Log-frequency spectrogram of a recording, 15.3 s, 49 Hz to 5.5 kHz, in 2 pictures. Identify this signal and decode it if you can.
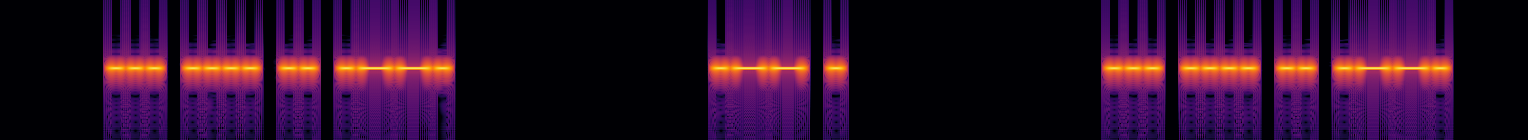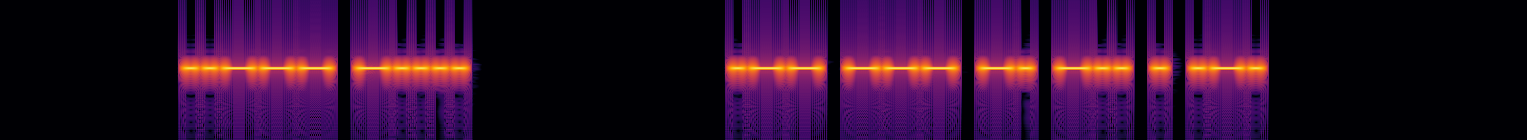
Morse code, heard as a keyed tone, about 25 wpm, 550 Hz. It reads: SHIP WE SHIP 26 WONDER
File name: Ultimate Word List / 25WPM Ultimate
